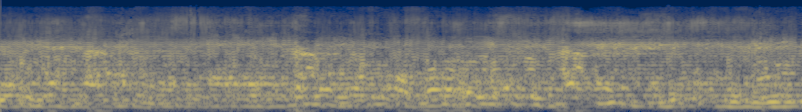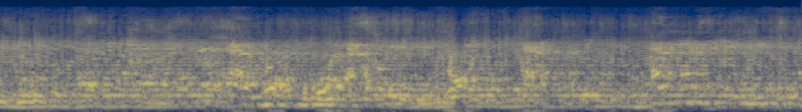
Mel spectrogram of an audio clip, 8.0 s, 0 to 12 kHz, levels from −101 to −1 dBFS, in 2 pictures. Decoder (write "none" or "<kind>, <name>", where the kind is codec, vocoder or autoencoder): vocoder, BigVGAN v2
